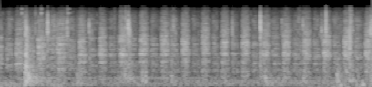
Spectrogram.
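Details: Yellow Labrador Retrievers in the back of a pickup truck after a fight, heard as fast, steady, noisy panting breaths, about four per second, rising and falling in loudness with no other clear sounds.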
